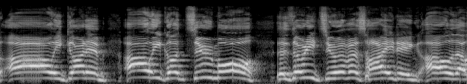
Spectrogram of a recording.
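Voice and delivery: high, loud gamer yell of delight; sudden excited yelling; excited shout. Real, not acted. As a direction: cheer the catch out loud. Hider caught, excited outburst.

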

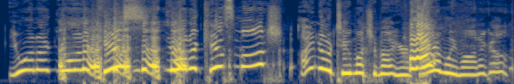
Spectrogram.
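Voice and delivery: high, loud squeaky voice. Retold or imitated. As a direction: shout it like a cartoon mouse. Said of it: "Is that a good impression?".

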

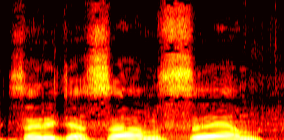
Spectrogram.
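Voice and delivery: ordinary talk, nothing marked

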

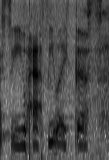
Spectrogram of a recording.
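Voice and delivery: soft whisper aside. Real, not acted. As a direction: whisper it tenderly. Hushed aside to pet.

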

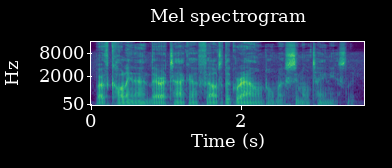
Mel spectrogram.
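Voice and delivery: ordinary delivery

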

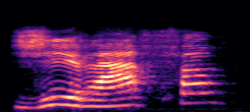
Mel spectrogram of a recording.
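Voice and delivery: slow shared demo; syllable by syllable together. Shown as a demonstration. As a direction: say gi-ra-fa along with the kids. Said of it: "Vamos lá".

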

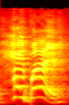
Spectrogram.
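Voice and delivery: high-pitched sing-out to a coworker; office lady calling over. Retold or imitated. Office lady calling to Bud's table, casual hail. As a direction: voice a lady hailing her colleague.

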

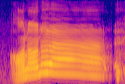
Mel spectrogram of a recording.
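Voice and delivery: high, slow frustrated curse; drawn-out angry curse. Real, not acted. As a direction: stretch it out in exasperation. Angry outburst at game.

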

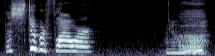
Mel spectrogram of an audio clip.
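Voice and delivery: loud, high exasperation; frustrated outburst. Real, not acted. Player curses the flower character, loud frustration. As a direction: spit it out loudly, then groan.

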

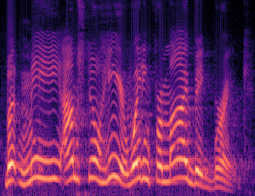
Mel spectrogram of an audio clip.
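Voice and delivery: mock-pitiful grumble to the congregation, rising and loud; self-pitying lament. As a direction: whine about everyone else's luck, voice climbing. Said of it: "developing an attitude of".

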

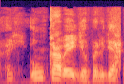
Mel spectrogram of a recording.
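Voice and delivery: ordinary talk

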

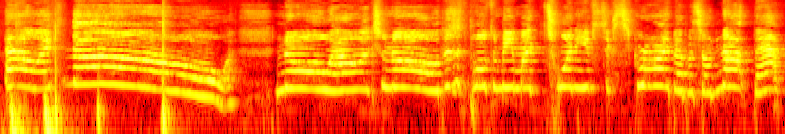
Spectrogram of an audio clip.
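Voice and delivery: loud, high-pitched exasperated yelling; protesting shout. Real, not acted. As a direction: yell at a brother ruining your episode. Protesting as Alex disrupts the episode.

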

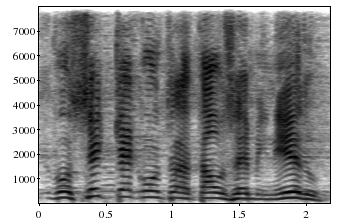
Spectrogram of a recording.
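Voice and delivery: usual speaking voice

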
